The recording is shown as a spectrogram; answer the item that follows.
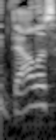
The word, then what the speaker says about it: Dahlys: Well, number one, I'm on Facebook, and my first name is spelled D-A-H-L-Y-S. So I'm the only Dallas Hamilton on Facebook that I know of.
